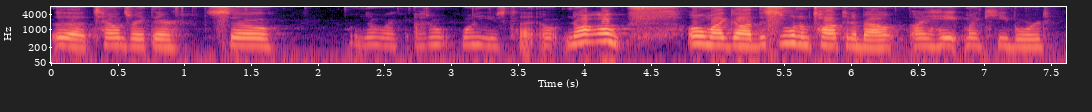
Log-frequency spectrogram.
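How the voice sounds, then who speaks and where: A woman's voice: a little high, fairly even intonation, normal speed. A woman giving casual, chatty commentary over her own gameplay, talking to her viewers and reacting aloud to what happens in the game. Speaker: let's play gamer.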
